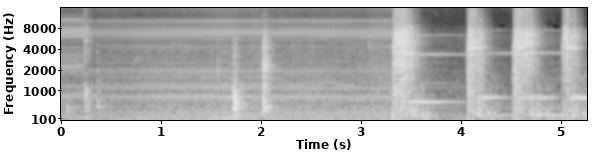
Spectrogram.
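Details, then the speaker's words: Gottlieb Pro Football pinball machine in for a tune-up: faint clicks, then four crisp scoring bell strikes in quick succession. The owner believes a noise heard is the coil stop in the 100-point score rail; the bells are firing properly. "listen to that noise that's the 100 point it's the score Rael it's not the what I believe that to be is the coil stop in the 100 Point score rail"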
